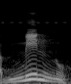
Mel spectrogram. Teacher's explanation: نون ساکن کے بعد ہا ہے، اس جگہ پہ اظہار ہوگا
